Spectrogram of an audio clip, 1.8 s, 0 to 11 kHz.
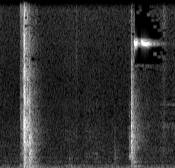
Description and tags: Squeaking Bolt 1
Just squeaking bolt. Nocing special
steel, clang, metal, bolt, iron, metallic, squeak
